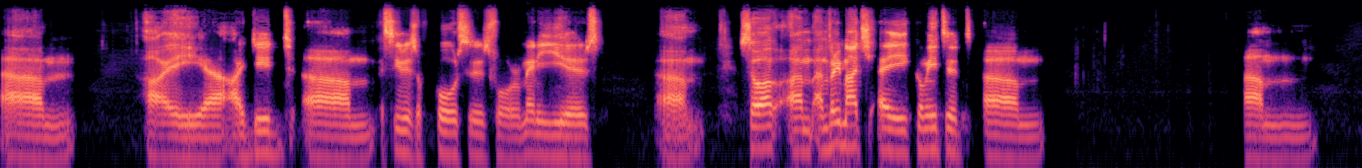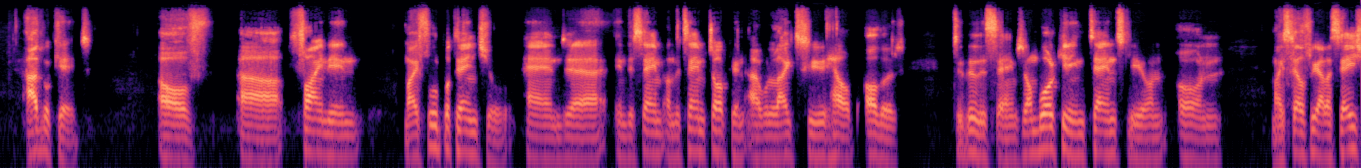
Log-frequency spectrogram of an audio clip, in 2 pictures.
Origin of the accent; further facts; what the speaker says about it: Venezuela; moved away as an adult; now in London, United Kingdom; I'm originally from Venezuela. I graduated as an architect, left my country 30 years ago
